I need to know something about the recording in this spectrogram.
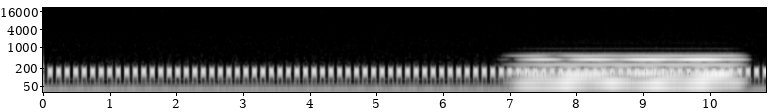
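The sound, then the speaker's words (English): Steady electronic relaxation tones hum at a low, even pitch, pulsing gently; partway through, a fuller, brighter chord-like drone swells in and layers over them before fading near the end. “Continue now, as you listen to the tones, to visualize your perfect, peaceful place.”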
